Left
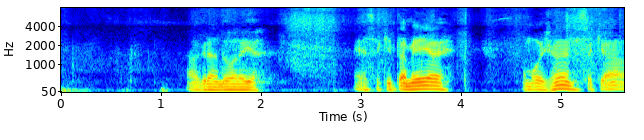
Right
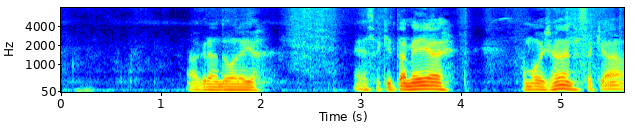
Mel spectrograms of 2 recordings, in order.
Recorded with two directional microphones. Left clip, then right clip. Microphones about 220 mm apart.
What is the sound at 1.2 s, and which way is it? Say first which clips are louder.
Speech: right 2 dB; centre (ahead or behind).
